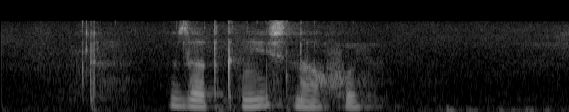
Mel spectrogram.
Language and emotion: Russian, angry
